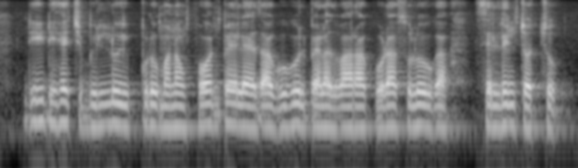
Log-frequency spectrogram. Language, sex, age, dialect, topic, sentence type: Telugu, female, 18-24, Southern, banking, statement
